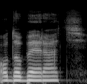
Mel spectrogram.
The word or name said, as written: odoberať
